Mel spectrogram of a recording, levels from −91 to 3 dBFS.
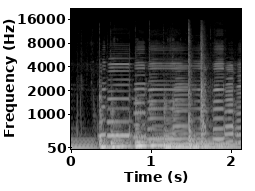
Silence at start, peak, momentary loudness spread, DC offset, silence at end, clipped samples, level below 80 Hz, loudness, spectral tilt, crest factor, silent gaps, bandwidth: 0 s; -10 dBFS; 5 LU; under 0.1%; 0 s; under 0.1%; -28 dBFS; -25 LUFS; -8 dB/octave; 14 dB; none; 10 kHz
